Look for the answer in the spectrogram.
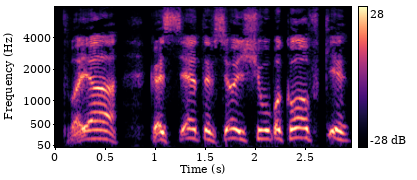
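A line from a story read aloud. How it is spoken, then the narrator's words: Yelled from behind. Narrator (Russian): заорал отец из-за его спины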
